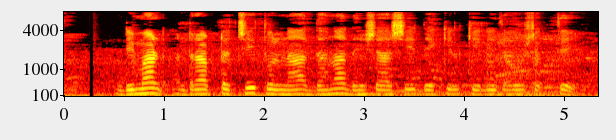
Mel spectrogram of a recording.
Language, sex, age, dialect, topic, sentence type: Marathi, male, 25-30, Northern Konkan, banking, statement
